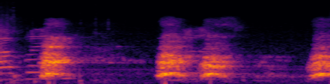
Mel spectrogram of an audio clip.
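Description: Dogs bark in four sharp, loud bursts at an uneven pace, two coming close together, with short quiet gaps between them.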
